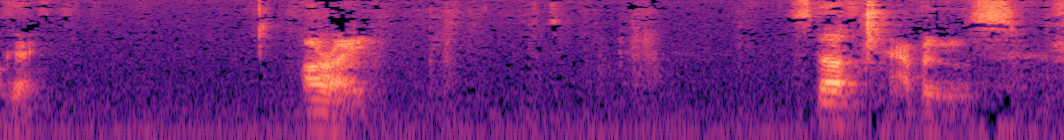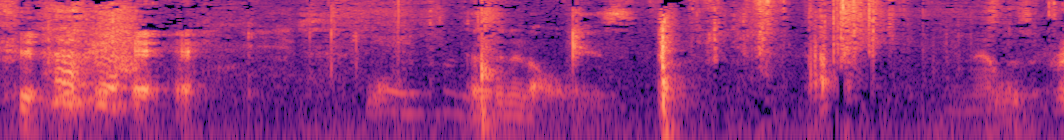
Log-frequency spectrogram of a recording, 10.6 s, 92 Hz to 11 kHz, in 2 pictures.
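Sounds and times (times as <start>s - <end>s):
speech: 4.8s - 6.5s, 7.2s - 8.6s
laughter: 5.3s - 6.4s
deck of playing cards being shuffled: 6.8s - 10.6s.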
